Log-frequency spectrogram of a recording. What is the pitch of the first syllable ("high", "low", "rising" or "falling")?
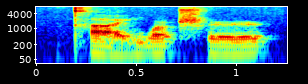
low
